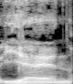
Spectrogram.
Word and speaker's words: Jahen: Et d'ailleurs, Yaen ou qui s'écrit Jaen, euh, J-A-H-E-N, euh, c'est une construction un petit peu voilà.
